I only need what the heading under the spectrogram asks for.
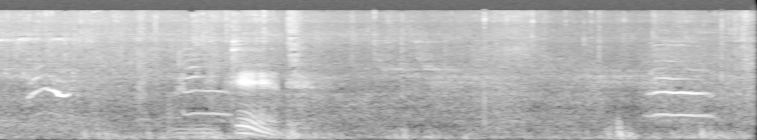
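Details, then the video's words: Cats meowing outdoors in a tropical park, several short rising-and-falling mews spaced a few seconds apart, with a man speaking and faint background noise. "Cute cats meow and walk in tropical park"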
